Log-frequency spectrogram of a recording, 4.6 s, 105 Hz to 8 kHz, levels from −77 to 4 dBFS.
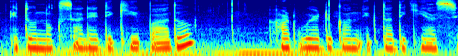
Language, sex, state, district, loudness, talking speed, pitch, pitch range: Nagamese, female, Nagaland, Kohima, -15 LUFS, 145 wpm, 190 Hz, 130-200 Hz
